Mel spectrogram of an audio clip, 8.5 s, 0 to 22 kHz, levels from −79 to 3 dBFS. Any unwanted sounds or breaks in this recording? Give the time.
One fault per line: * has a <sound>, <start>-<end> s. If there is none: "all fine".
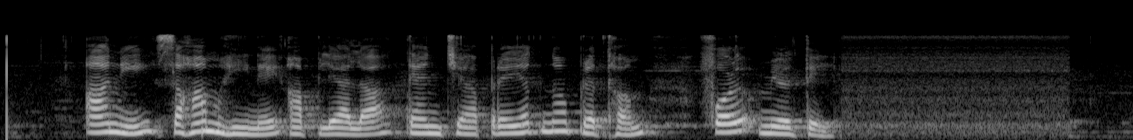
all fine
